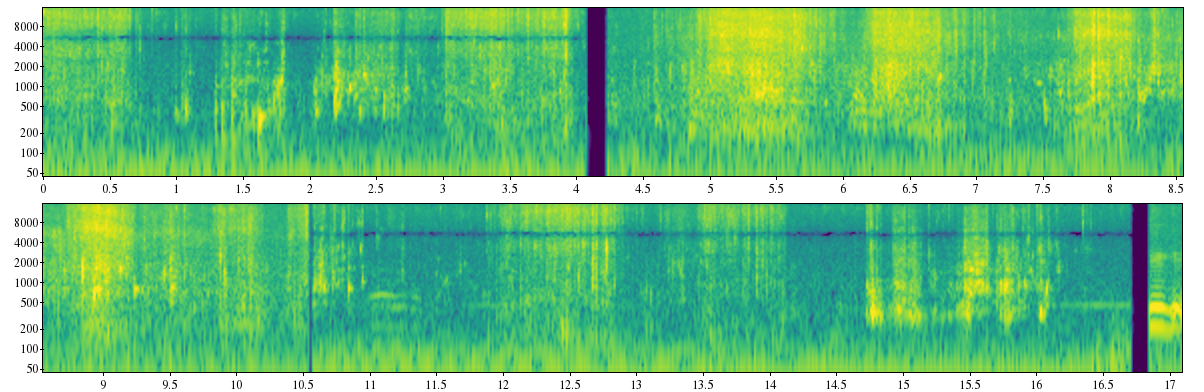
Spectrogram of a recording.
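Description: Water mixed with cow dung is flung from a bucket onto a Nadep compost heap, making a series of loud splashing, sloshing bursts up close, with quieter pauses between throws.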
